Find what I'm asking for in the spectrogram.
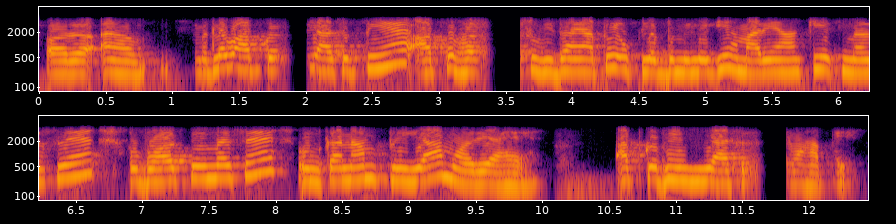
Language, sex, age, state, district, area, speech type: Hindi, female, 18-30, Uttar Pradesh, Bhadohi, rural, conversation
